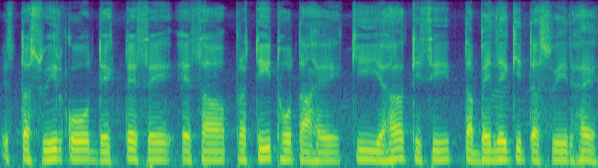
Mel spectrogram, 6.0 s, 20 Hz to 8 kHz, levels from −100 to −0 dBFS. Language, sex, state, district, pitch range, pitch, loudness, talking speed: Hindi, male, Madhya Pradesh, Dhar, 115-125 Hz, 120 Hz, -14 LUFS, 160 wpm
